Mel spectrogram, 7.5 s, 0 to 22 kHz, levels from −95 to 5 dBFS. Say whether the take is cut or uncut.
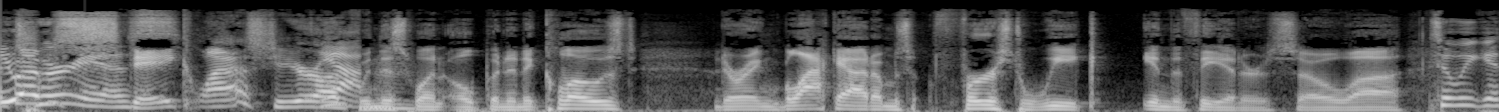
cut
